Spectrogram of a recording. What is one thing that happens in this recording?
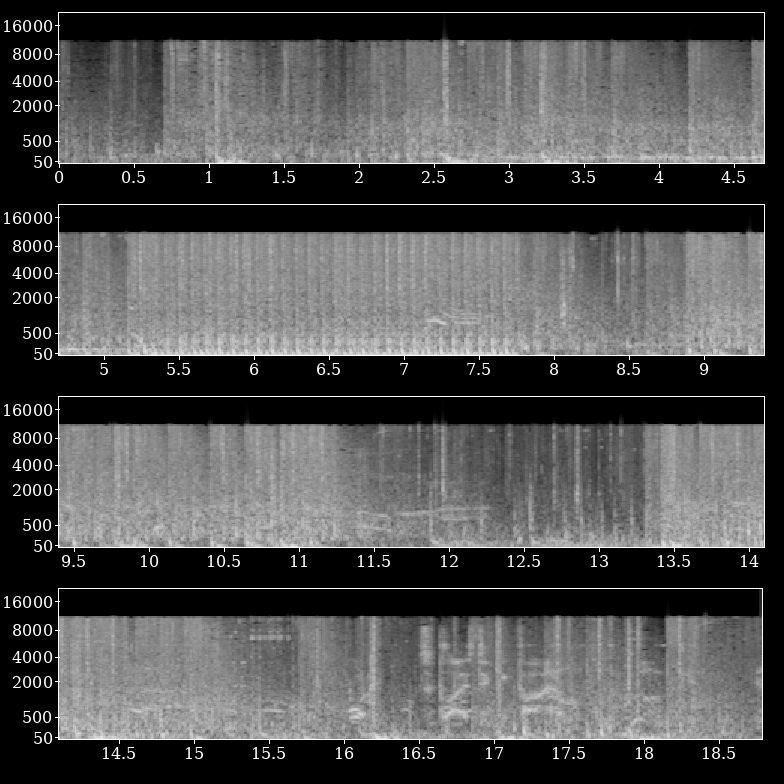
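Rapid gunfire crackles in bursts.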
